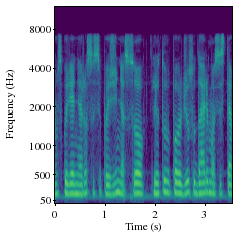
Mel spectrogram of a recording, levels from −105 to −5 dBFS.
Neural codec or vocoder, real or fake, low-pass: none; real; 7.2 kHz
